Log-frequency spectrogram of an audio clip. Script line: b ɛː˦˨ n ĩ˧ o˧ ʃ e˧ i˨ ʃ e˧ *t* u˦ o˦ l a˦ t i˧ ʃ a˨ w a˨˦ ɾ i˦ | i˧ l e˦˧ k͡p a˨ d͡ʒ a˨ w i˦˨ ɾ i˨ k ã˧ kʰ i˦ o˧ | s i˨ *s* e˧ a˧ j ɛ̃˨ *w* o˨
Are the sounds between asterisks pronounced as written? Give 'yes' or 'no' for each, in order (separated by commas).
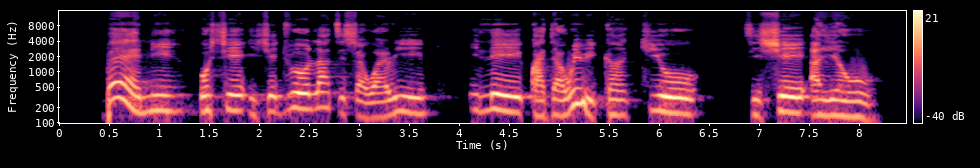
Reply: no, no, yes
